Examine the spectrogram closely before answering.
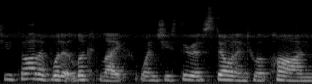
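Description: This natural reading voice rises and falls with ordinary pitch variation.

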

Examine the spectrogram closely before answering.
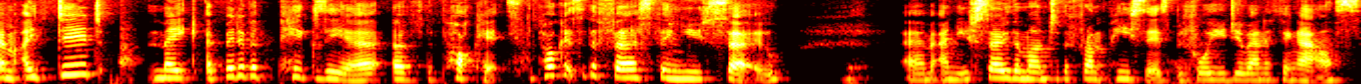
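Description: A woman talks at a moderate pace with a fairly high, somewhat breathy voice. Her intonation is lively. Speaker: knitting video podcaster. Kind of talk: casual vlog chat. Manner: hesitant with frequent ums. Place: home room. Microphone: phone near.

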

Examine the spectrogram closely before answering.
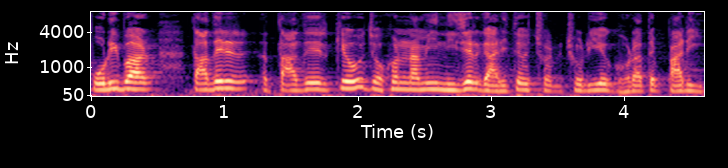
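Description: Over a quiet background, a man speaks in a high pitch with ordinary pitch variation. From West Bengal, India. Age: 20s. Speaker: YouTuber, film content creator. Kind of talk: personal vlog monologue. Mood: happy, reflective year recap. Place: home room. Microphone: studio mic.

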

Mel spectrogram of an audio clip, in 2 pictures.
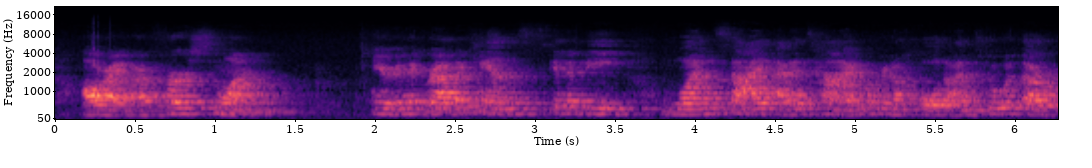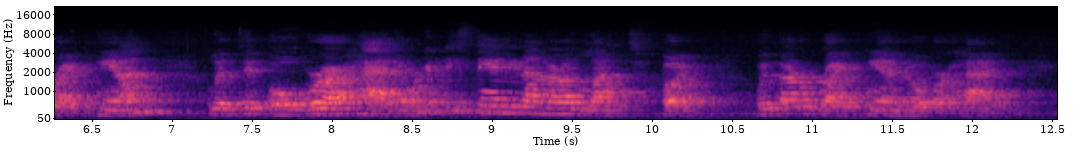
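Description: Strong room echo surrounds a woman speaking at a moderate pace with lively intonation. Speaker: fitness instructor. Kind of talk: tutorial. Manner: instructional, clear, upbeat. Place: gym. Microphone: camera far.

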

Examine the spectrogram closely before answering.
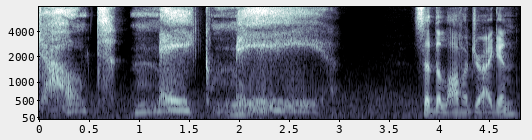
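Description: Quiet, raspy and creaky, a man performs a put-on character voice at a very slow pace. Clear background noise is heard behind him. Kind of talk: read story. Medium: read story. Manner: quiet, eerie.

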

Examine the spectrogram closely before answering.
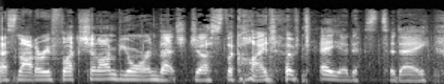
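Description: A moderate pace in a dry sound with no echo. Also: woman. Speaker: vlogger. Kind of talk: casual vlog chat. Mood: relaxed, lightly amused. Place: car.

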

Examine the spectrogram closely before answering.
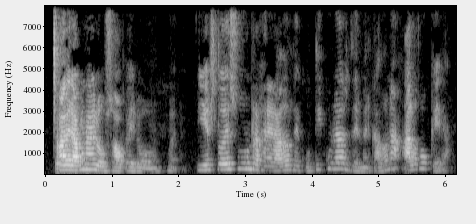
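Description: Loudness rises and falls sharply, with an animated tone. The pace is fairly quick and the pitch varies in an ordinary way. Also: woman, fairly high pitch for a woman. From Spain. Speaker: beauty youtuber. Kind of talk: casual vlog chat.

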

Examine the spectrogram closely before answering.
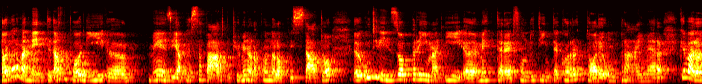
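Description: A woman speaks with ordinary pitch variation. There is audible room echo. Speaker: beauty vlogger. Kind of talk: casual makeup tutorial chat. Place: home room. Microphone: phone near.

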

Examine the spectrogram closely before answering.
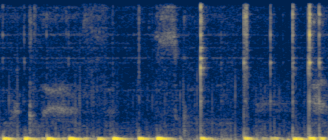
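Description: A woman speaks at a very slow pace. Music plays in the background. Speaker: ASMR-style show-and-tell host. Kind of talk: soft casual show-and-tell. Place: home room. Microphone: studio mic.

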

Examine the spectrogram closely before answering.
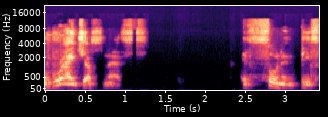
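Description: At a very slow pace over a quiet background, a man with a high pitch and a dark, mellow tone speaks with very wide pitch swings. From Trinidad and Tobago. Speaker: pastor. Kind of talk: Bible teaching. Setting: video call. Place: home room. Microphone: video call.

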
